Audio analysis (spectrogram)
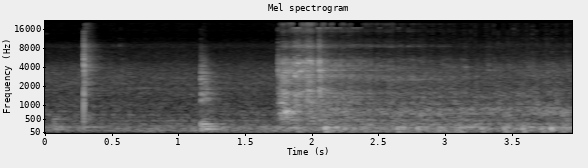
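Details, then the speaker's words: Hero Passion Pro motorcycle whose timing chain, fitted about 15–20 days to a month earlier, was noisy again; after tightening the worn part, it starts with a few clicks and holds a quiet, even idle with no chain noise. "भाई कहां है आवाज आवाज तो बिल्कुल खत्म हो गई है"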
